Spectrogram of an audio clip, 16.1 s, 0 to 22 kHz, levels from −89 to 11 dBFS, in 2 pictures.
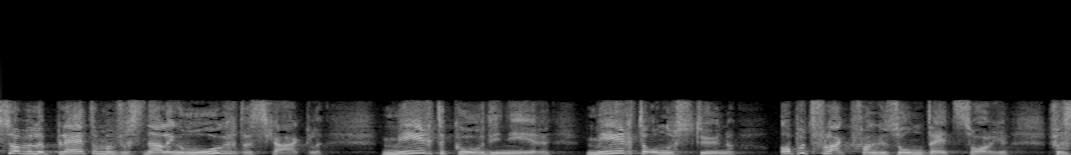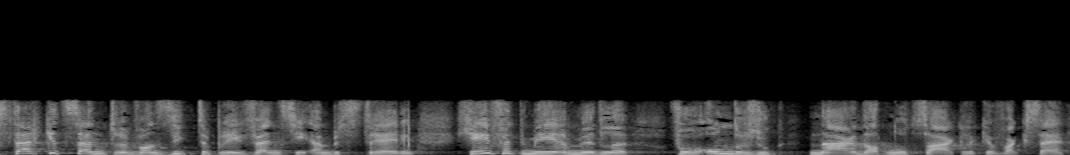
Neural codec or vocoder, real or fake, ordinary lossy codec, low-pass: none; real; none; none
